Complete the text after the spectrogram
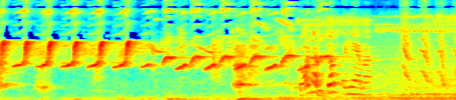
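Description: A caged bird sings loud, quick repeated whistling calls close by.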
